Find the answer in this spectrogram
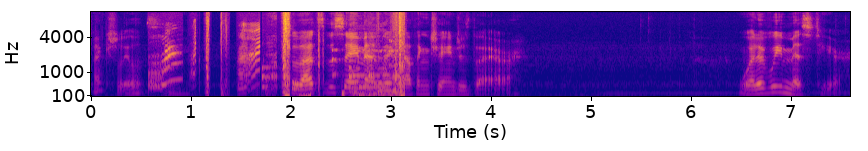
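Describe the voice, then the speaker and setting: A woman with a lowish voice speaks at a slow pace and pauses often, with background noise and game music playing. She's a gaming streamer doing a playthrough, reading the story text aloud theatrically and switching to casual commentary for her viewers.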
